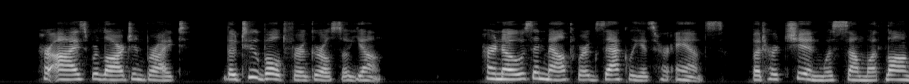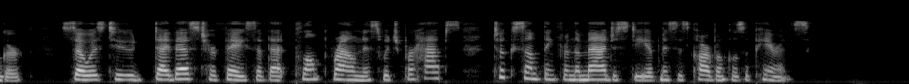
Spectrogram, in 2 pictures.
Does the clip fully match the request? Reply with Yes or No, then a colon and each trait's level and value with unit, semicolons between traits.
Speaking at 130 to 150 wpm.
No: average, 165 wpm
